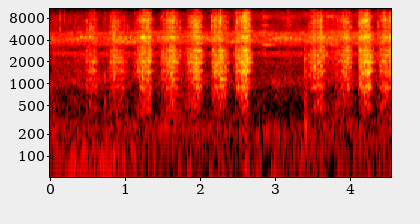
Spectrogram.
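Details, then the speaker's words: Dodge Neon right front spindle turned by hand off the car: rough gritty rasp pulsing about three times a second, clearly worn wheel bearing; the replacement spindle sounds far smoother. "it's not supposed to sound like that and go get the other one"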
